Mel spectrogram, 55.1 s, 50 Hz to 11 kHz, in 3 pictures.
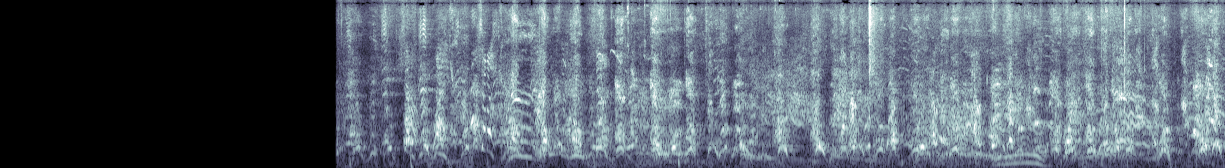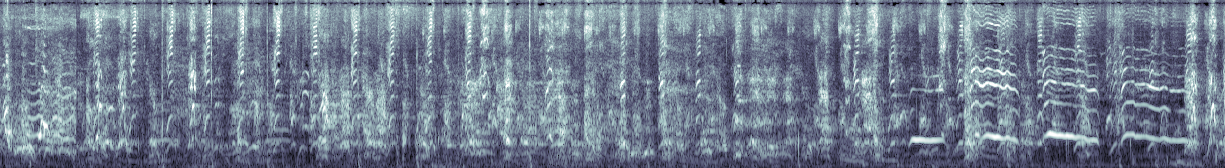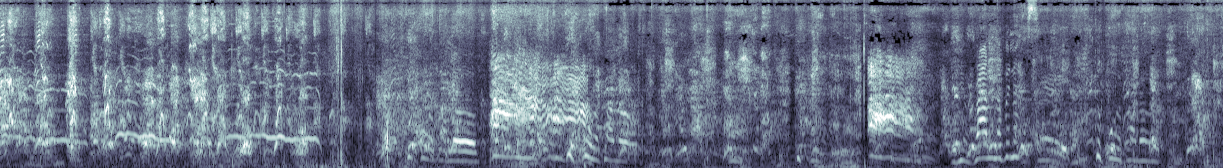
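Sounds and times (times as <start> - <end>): dog barking: 5.1 - 49.1, 50.7 - 55.0
people's voices: 5.2 - 55.0.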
